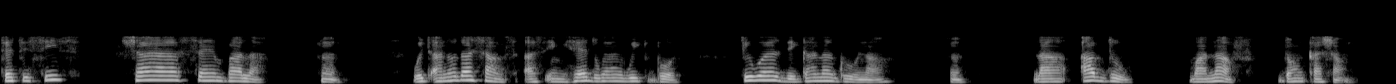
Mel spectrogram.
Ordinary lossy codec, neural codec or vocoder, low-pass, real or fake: none; codec, 16 kHz, 4.8 kbps, FACodec; 3.6 kHz; fake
